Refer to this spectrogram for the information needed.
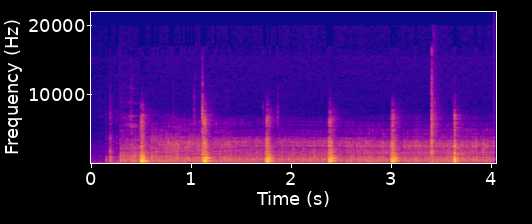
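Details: AM radio picking up sharp static pops about every 0.6 seconds over faint hiss. The interference likely comes from a nearby Cen-Tech automatic battery float charger, Harbor Freight item 69955.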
